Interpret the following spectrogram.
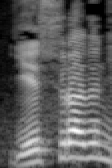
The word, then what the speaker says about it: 예수: 히브리식 표기와 헬라식 표기가 다르기 때문에 읽는 것이 달라서 여호수아, 예수아라고 구약에는 발음이 되었지만 신약시대에서는 예수라고 발음이 되는 것이죠.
